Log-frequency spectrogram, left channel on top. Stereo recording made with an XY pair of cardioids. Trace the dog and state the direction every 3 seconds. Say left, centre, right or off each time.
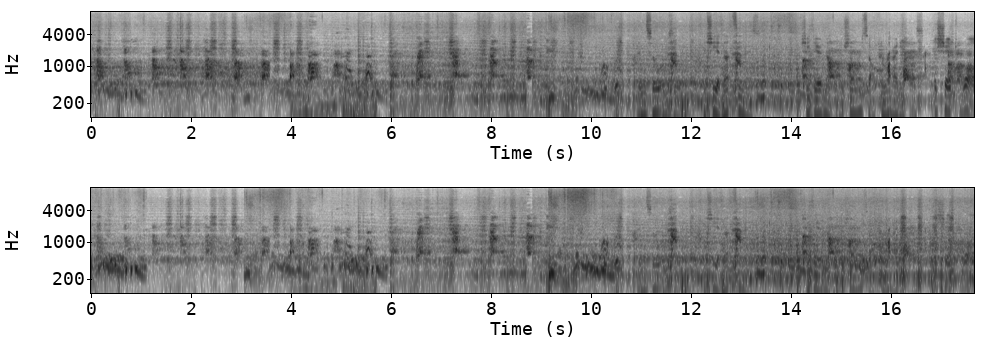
left, left, centre, centre, centre, left.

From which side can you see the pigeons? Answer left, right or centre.
right.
